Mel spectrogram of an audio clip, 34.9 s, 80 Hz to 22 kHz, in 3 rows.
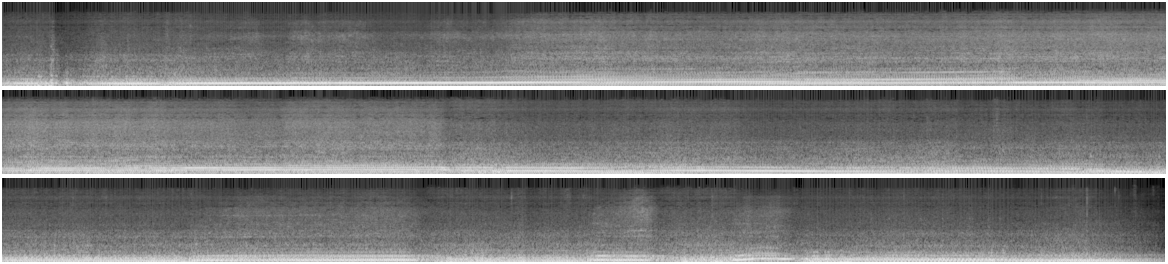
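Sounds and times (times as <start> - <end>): car engine accelerating: 0.0 - 34.9.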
